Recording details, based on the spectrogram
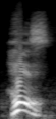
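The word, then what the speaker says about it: he's: दोनों का जो प्रोनाउंसिएशन है हिज, राइट.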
